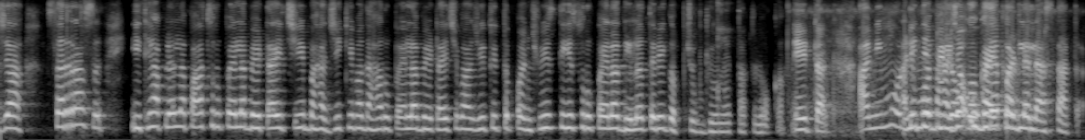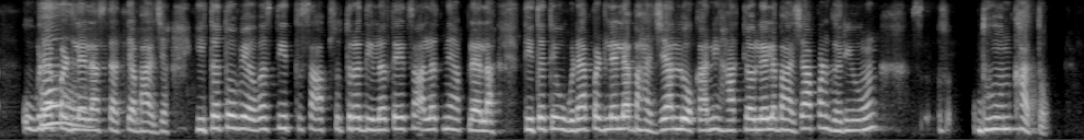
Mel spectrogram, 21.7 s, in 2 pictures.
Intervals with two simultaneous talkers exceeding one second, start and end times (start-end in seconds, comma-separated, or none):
9.0-10.5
